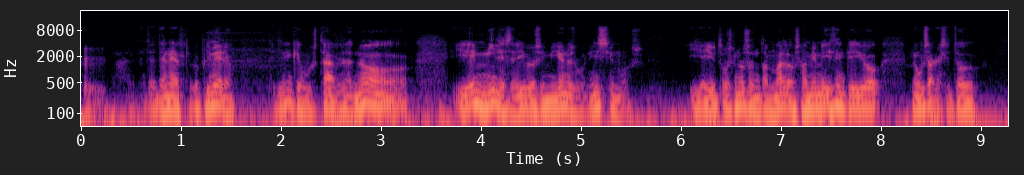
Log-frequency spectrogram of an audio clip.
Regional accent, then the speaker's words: Erandio, Basque Country, Spain; Yo soy de Erandio y voy pues igual dos veces

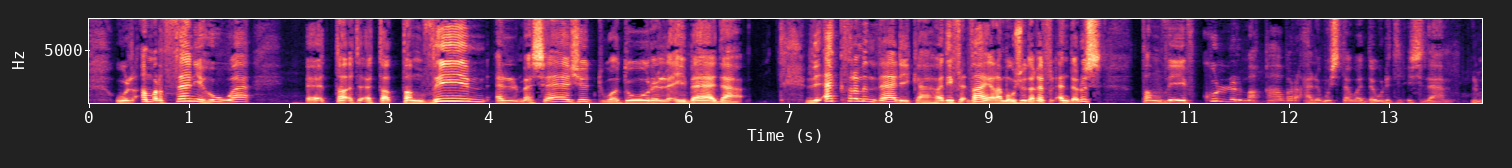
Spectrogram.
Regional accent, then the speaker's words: Algeria; وهذه تعتبر نعمة وموجودة حتى في تقاليدنا كجزائريين

